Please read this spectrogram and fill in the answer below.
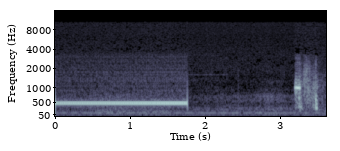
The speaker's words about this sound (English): I'm going to hit a line here, and I'm going to call. I'm going to call Clyde's fishing hotline, and I hope it's not somebody's personal phone.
